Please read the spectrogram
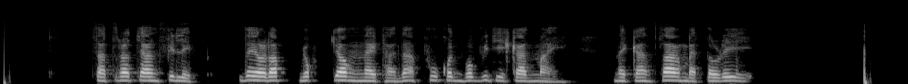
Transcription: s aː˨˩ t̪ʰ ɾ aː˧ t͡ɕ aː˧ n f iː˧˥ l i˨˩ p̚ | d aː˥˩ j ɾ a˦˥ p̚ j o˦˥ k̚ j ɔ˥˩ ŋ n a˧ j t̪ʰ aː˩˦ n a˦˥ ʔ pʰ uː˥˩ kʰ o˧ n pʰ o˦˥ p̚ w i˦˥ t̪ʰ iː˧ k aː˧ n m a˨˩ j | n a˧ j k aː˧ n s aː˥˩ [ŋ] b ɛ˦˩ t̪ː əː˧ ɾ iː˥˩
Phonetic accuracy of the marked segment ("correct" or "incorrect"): correct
